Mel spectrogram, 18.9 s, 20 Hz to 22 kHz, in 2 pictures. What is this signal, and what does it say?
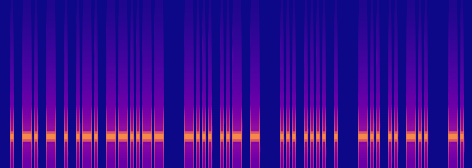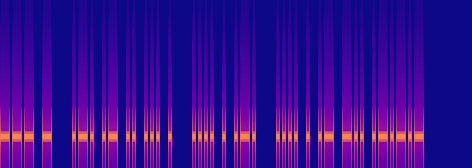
Morse code, heard as a keyed tone, about 20 wpm, 700 Hz. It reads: ENTER, BUT SHE DID NOT RAISE HER HEAD.
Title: Sentences from Top 1400 Words 20wpm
